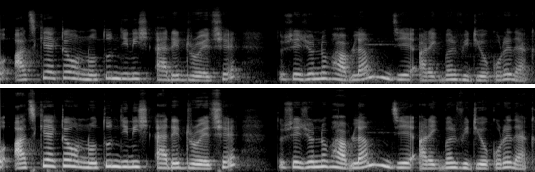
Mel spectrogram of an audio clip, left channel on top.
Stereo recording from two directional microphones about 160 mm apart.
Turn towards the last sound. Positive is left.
turn(degrees=-45)  # may be behind; listen again after turning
